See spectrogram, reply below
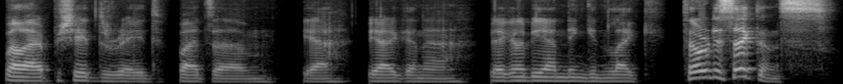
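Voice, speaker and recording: A man's voice: mid-range voice, animated, fairly quick. A man chatting casually on a live game stream in a friendly way. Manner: friendly, thanking viewers.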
